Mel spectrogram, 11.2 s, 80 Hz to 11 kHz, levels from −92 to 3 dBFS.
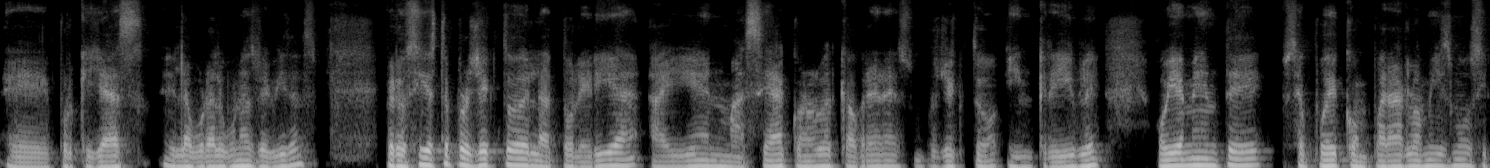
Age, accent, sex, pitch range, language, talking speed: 30-49, Mexican, male, 110-130 Hz, Spanish, 165 wpm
